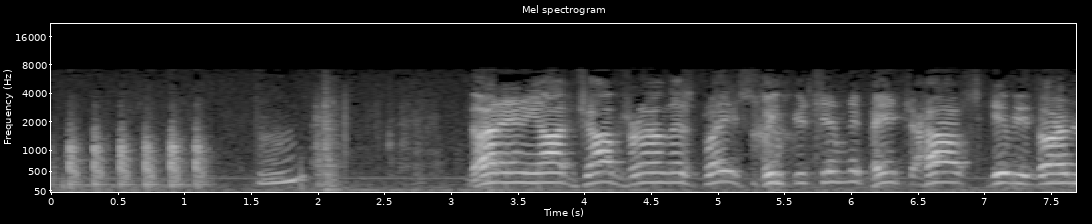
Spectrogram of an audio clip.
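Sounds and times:
sharp knocks on a back door: 0.0s - 1.3s
speech: 3.2s - 7.6s.

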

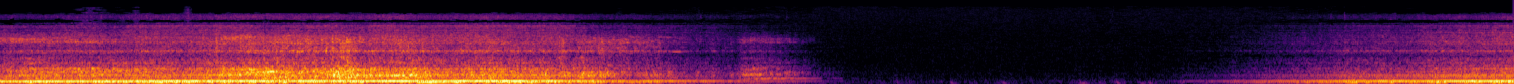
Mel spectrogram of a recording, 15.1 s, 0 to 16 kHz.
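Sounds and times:
truck engine rumbling at full speed: 0.0s - 8.5s, 11.9s - 15.1s.

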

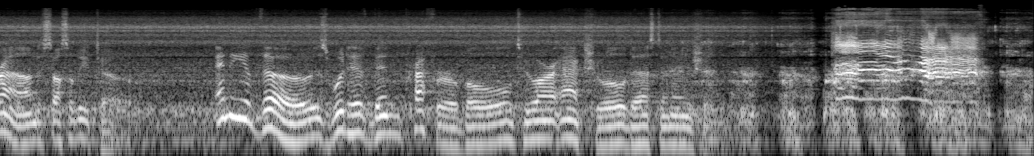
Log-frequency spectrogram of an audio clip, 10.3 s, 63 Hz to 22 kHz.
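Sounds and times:
speech: 0.4s - 1.5s, 2.2s - 8.1s
pigs grunting on a pig-infested property: 6.9s - 10.3s
pigs squealing on a pig-infested property: 7.3s - 10.3s.

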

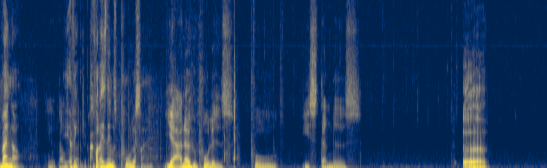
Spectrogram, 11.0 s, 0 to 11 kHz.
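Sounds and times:
speech: 0.0s - 7.2s, 9.3s - 9.8s
deep rumbling burp: 9.2s - 9.8s.

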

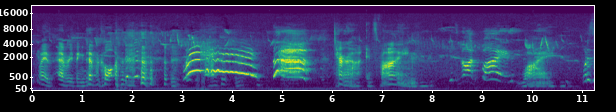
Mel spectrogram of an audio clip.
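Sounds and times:
speech: 0.1s - 3.9s, 6.1s - 7.8s, 8.6s - 10.5s
burst of voices: 0.1s - 11.2s
laughter: 0.2s - 8.6s
person screaming: 3.0s - 5.8s.

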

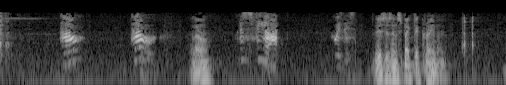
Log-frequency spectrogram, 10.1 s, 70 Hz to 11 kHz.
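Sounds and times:
telephone ringing: 0.0s - 1.5s
speech: 3.9s - 4.3s, 7.5s - 9.0s.

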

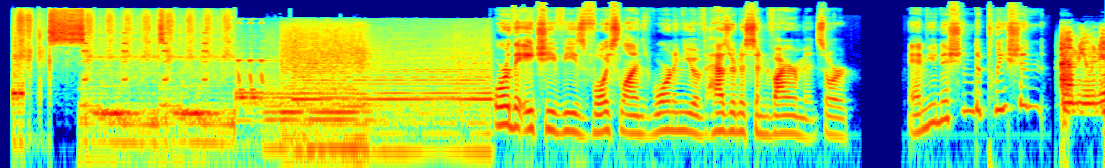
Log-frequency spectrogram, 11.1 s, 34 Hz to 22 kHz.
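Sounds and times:
speech: 0.5s - 3.3s, 4.9s - 11.0s
video game suit recharge buzzing charge with a hissy edge: 1.7s - 4.9s.

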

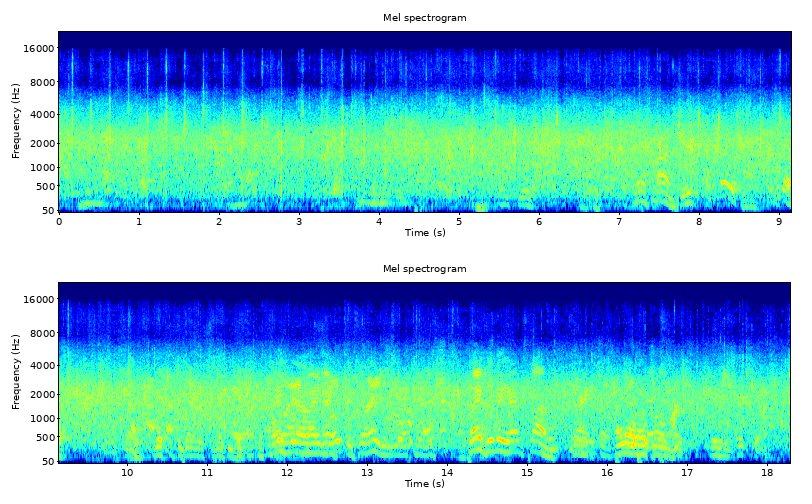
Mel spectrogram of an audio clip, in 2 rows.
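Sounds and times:
faint murmuring voices: 0.0s - 18.0s
sizable crowd applauding: 0.0s - 18.2s
laughter: 7.2s - 17.7s
speech: 7.6s - 9.4s, 10.0s - 18.2s.

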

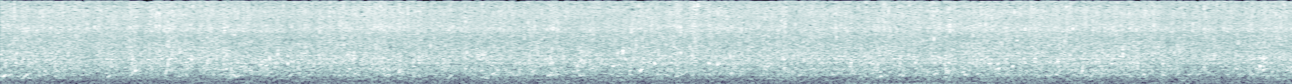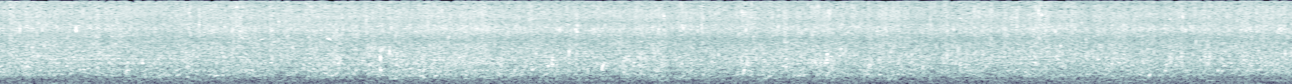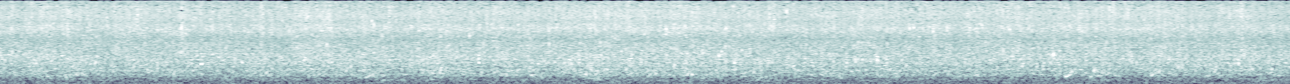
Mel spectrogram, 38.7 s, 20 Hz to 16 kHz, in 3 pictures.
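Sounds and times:
forest stream flowing: 0.0s - 38.7s.

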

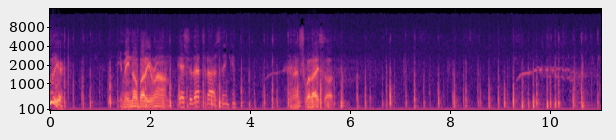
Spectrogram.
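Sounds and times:
clip-clop of hooves of saddled horses on a street: 0.0s - 11.0s
low constant hum: 0.0s - 11.0s
speech: 0.2s - 0.4s, 1.5s - 3.9s, 4.9s - 5.8s
horse whinny: 4.3s - 5.1s, 9.2s - 11.0s.

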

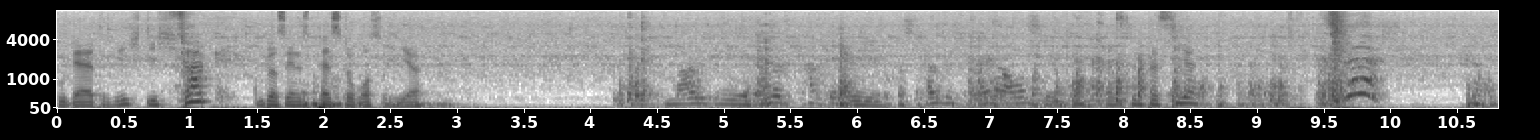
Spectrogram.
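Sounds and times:
speech: 0.0s - 3.0s, 4.2s - 10.0s
person sneezing: 9.4s - 10.1s.

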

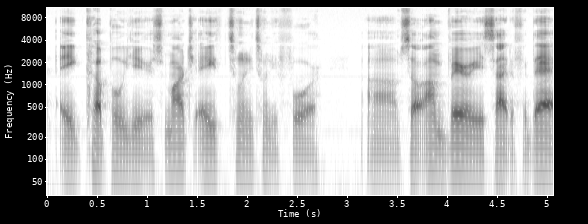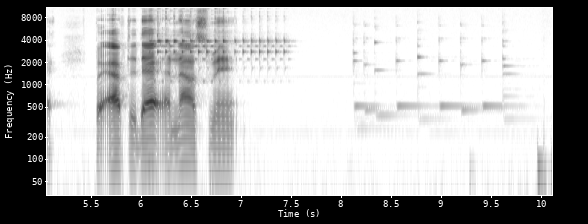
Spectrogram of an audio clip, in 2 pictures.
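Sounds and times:
speech: 0.1s - 7.2s
phone ringtone with high chirps and electronic melody: 6.0s - 9.8s.

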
